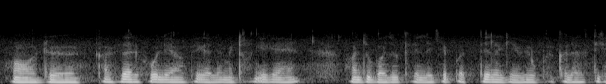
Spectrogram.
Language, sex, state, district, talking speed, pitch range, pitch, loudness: Hindi, male, Maharashtra, Nagpur, 100 wpm, 105-115 Hz, 110 Hz, -19 LUFS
